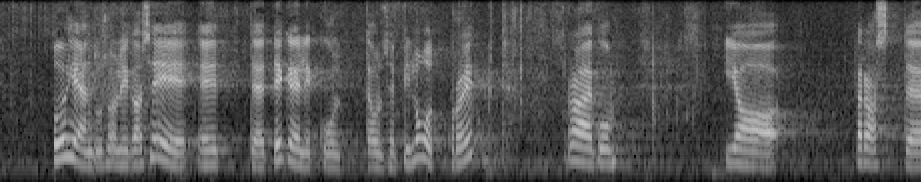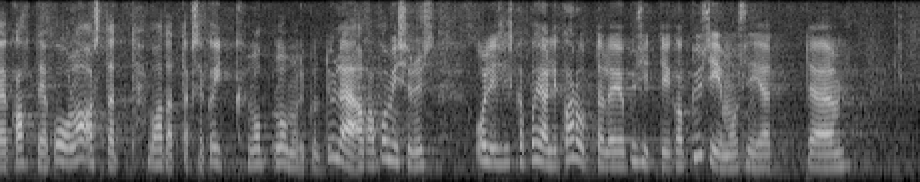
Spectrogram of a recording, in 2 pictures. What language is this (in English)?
Estonian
